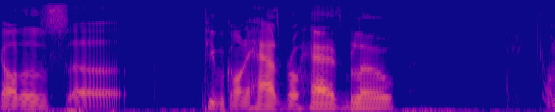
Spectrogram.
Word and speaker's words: Hasbro: What does has rhyme with? You could have just took off the H.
